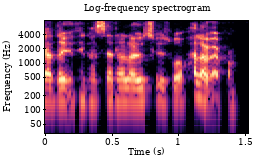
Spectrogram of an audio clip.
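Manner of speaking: ordinary talk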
